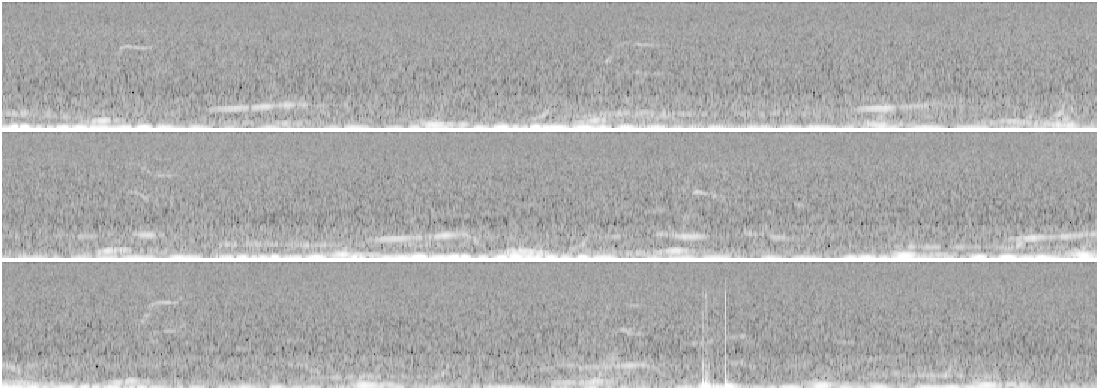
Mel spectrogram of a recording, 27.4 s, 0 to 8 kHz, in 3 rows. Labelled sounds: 1.0	1.3	humpback whale, 2.3 to 2.8 kHz
5.3	5.5	humpback whale, 2.7 to 2.9 kHz
14.5	15.2	humpback whale, 1.1 to 1.9 kHz
19.5	19.8	humpback whale, 2.6 to 3.0 kHz
23.4	24.6	humpback whale, 0.99 to 1.6 kHz

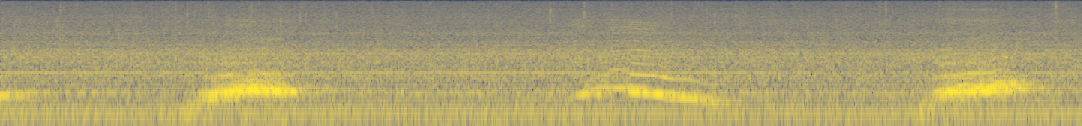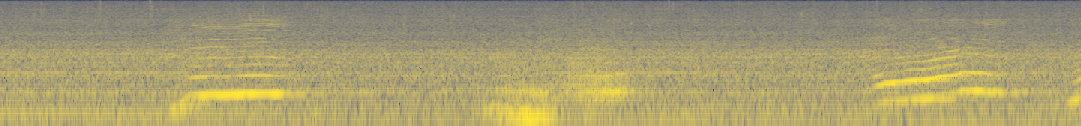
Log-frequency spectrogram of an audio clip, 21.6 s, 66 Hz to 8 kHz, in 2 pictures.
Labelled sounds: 12.7	13.7	humpback whale, 1.2 to 3.7 kHz
20.0	20.9	humpback whale, 0.78 to 3.6 kHz

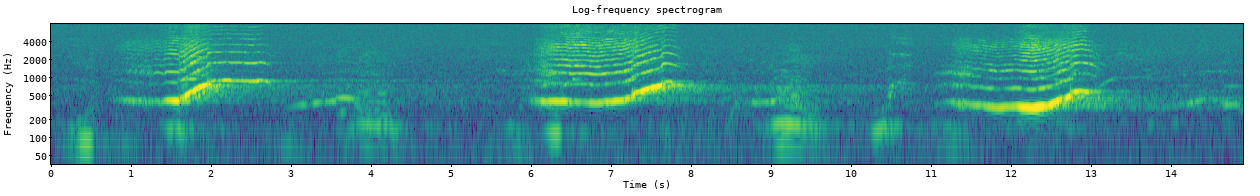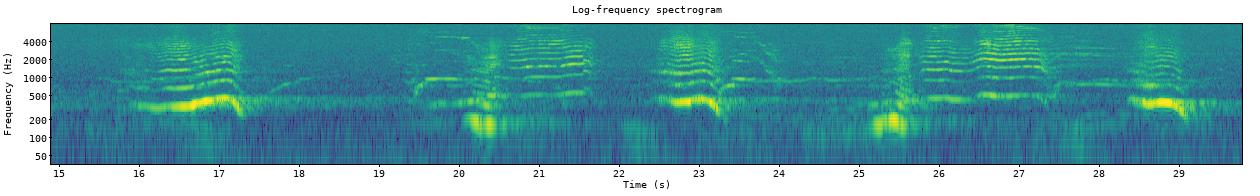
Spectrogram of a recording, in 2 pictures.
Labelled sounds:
0.9	2.8	humpback whale, 0.80 to 8.0 kHz
6.1	8.0	humpback whale, 0.80 to 8.0 kHz
9.0	9.4	humpback whale, 0.90 to 1.1 kHz
10.5	13.7	humpback whale, 0.80 to 6.1 kHz
14.4	14.7	humpback whale, 1.2 to 1.3 kHz
15.5	17.3	humpback whale, 0.80 to 4.8 kHz
17.8	18.3	humpback whale, 0.80 to 1.1 kHz
19.5	21.8	humpback whale, 0.80 to 7.8 kHz
22.4	25.0	humpback whale, 0.80 to 5.8 kHz
25.4	29.1	humpback whale, 0.80 to 8.0 kHz

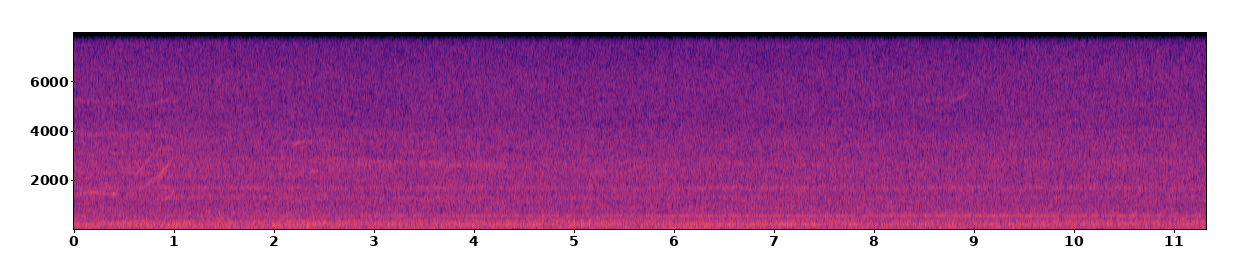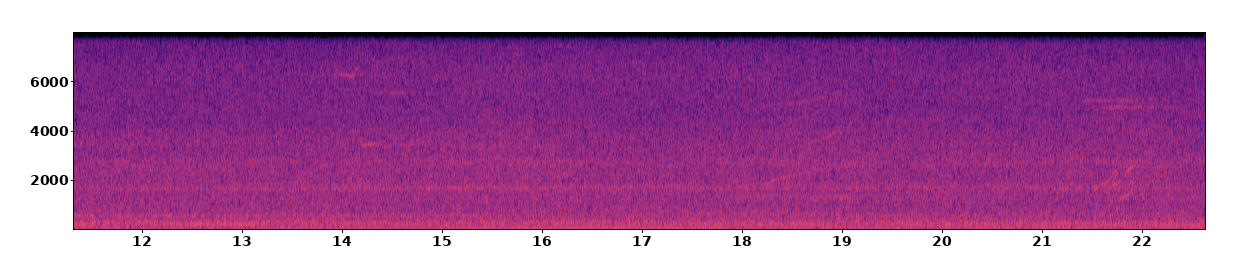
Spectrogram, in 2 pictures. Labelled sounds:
0.0	0.5	killer whale, southern resident, 0.85 to 2.4 kHz

